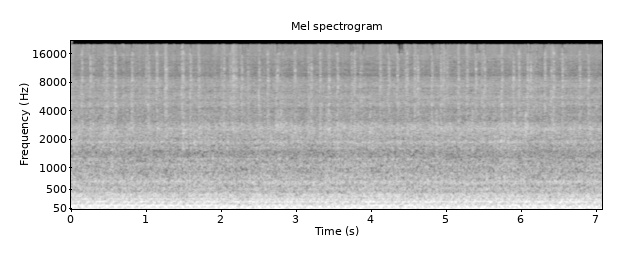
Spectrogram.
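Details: C3 Corvette V8 after the float and mixture tune, idle turned down: a steady, even idle with a smooth low rumble and no misses or hunting; normal idle.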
